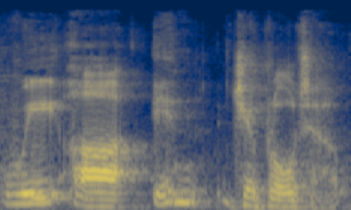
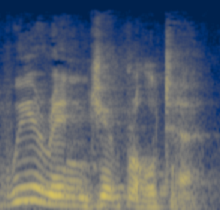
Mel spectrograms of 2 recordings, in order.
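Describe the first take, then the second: First: The opening is said as two full words. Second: The opening is said as one contracted word.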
